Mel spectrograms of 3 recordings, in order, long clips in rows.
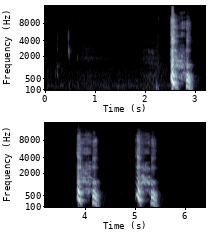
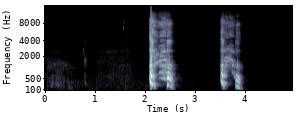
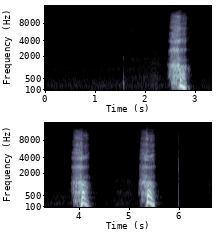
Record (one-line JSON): {"three_cough_length": "6.4 s", "three_cough_amplitude": 32768, "three_cough_signal_mean_std_ratio": 0.22, "cough_length": "4.9 s", "cough_amplitude": 32768, "cough_signal_mean_std_ratio": 0.22, "exhalation_length": "6.7 s", "exhalation_amplitude": 28258, "exhalation_signal_mean_std_ratio": 0.27, "survey_phase": "beta (2021-08-13 to 2022-03-07)", "age": "45-64", "gender": "Female", "wearing_mask": "No", "symptom_none": true, "smoker_status": "Ex-smoker", "respiratory_condition_asthma": false, "respiratory_condition_other": false, "recruitment_source": "REACT", "submission_delay": "1 day", "covid_test_result": "Negative", "covid_test_method": "RT-qPCR"}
